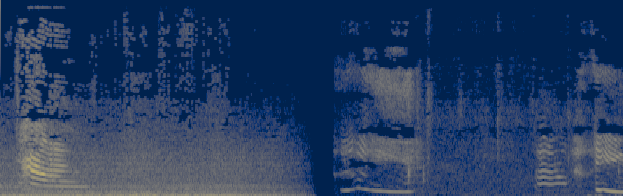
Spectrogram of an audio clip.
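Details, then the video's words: Talking cat: a loud falling whine at the start over background noise, then a woman's voice, followed by two short bent meows later, indoors. "talking cats"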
